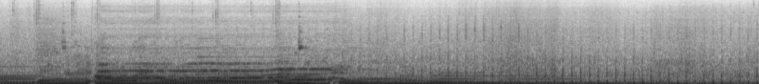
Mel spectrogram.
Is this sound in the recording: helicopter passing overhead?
yes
